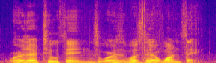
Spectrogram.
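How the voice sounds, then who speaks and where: This man speaks at a fairly low pitch. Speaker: gaming streamer. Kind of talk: let's play commentary. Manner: monotone.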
